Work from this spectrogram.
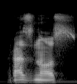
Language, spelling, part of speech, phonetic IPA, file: Russian, разнос, noun, [rɐzˈnos], Ru-разнос.ogg
- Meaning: 1. carrying, delivery 2. rating, dressing-down, blowing-up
